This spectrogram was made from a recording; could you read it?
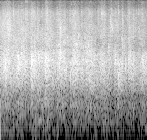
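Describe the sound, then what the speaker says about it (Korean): Church congregation applauding at a revival service, a dense, steady wash of clapping hands filling the room without a break. "박수 쳐주세요"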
